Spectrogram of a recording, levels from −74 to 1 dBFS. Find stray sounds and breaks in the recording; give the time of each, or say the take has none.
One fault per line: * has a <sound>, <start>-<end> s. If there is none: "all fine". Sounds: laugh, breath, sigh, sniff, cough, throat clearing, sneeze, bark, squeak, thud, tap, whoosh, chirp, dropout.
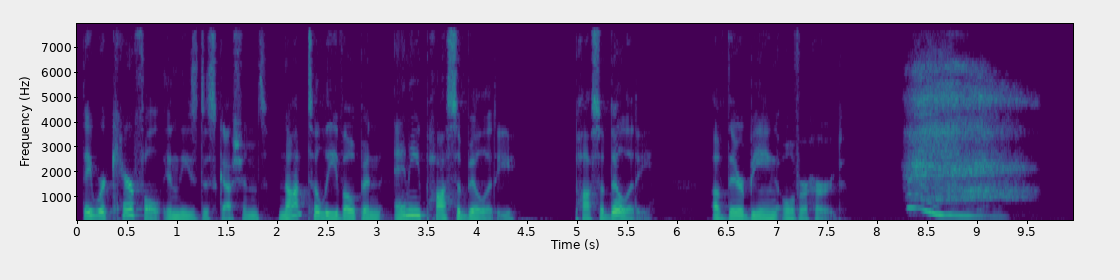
* has a sigh, 8.2-9.7 s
